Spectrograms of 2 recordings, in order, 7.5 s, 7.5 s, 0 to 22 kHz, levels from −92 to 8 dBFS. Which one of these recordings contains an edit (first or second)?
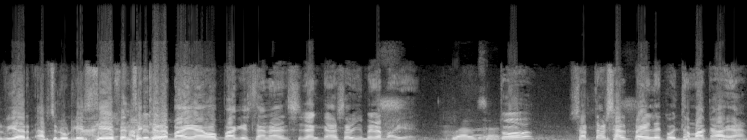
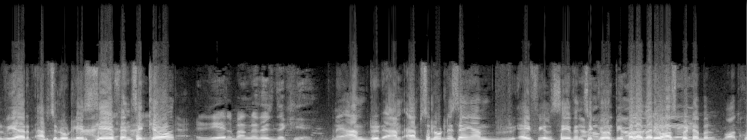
first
